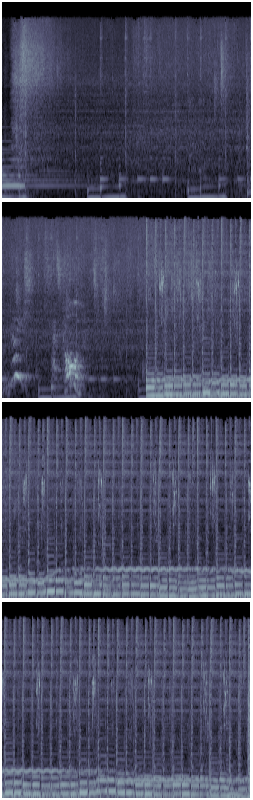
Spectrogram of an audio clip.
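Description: A steady hiss of cold shower water runs for several seconds as a person takes a completely cold shower, with a few faint vocal sounds over it, before music abruptly takes over.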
